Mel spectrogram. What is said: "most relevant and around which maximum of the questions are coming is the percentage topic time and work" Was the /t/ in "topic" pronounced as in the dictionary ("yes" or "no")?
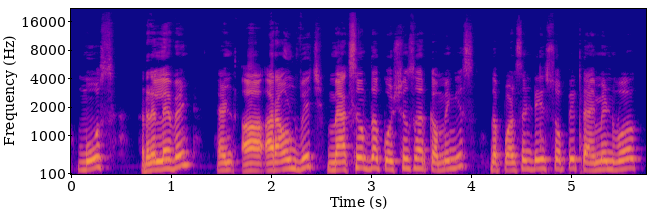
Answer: no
